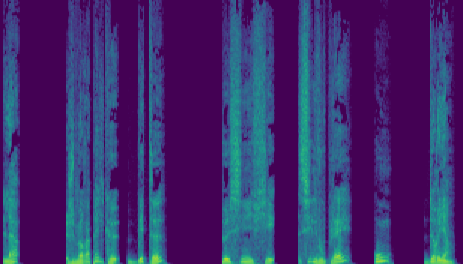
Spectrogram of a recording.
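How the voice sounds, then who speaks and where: A man reading a children's novel aloud as first-person narrator, in a measured, expressive storytelling manner. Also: fairly high pitch, husky, no echo, studio quality. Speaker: audiobook narrator.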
